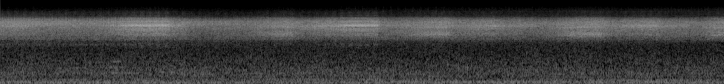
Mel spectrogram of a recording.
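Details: On a warm day at Table Rock Lake in southern Missouri, cicadas on the shore give a steady, high, hissing buzz that swells and fades about every two seconds, with boating sounds nearby.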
